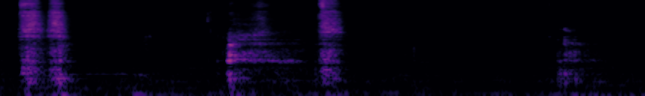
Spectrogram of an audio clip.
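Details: A male filmed sneezing to show his spray: a series of explosive sneezes with sharp bursts of air and spray, separated by breaths, ending in a softer sneeze.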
